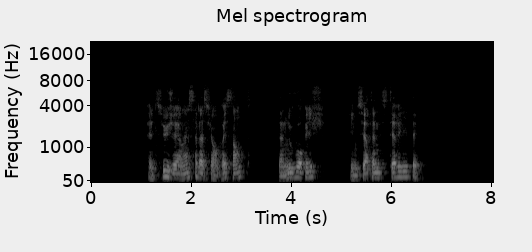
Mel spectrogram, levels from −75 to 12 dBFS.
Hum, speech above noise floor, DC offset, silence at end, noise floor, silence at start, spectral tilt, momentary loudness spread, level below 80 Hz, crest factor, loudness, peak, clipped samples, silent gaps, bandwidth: none; over 50 dB; under 0.1%; 1.4 s; under -90 dBFS; 1.15 s; -5.5 dB/octave; 11 LU; -74 dBFS; 20 dB; -40 LUFS; -22 dBFS; under 0.1%; 3.34-3.74 s, 4.82-5.13 s; 7.6 kHz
